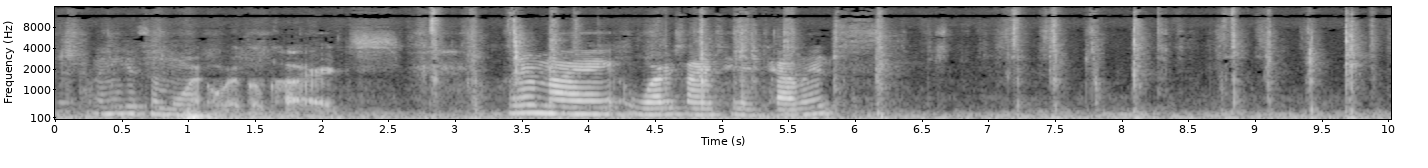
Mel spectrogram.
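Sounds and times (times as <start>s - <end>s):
cards being shuffled: 2.7s - 10.0s.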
